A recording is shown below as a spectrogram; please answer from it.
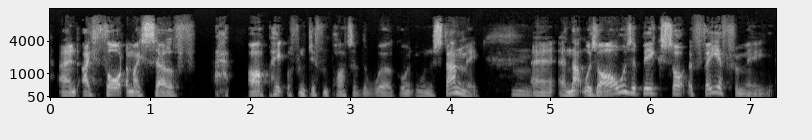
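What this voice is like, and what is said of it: Very strong regional accent. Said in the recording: “my accent's very strong ... I was always aware of my accent being very strong”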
